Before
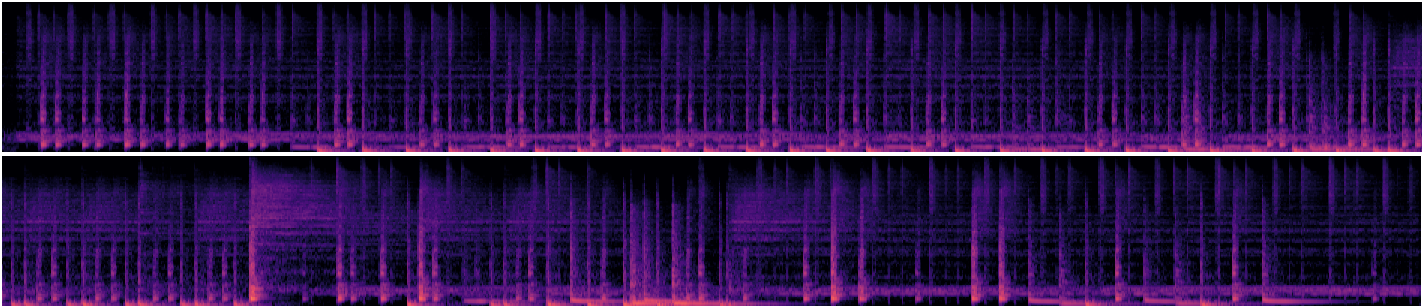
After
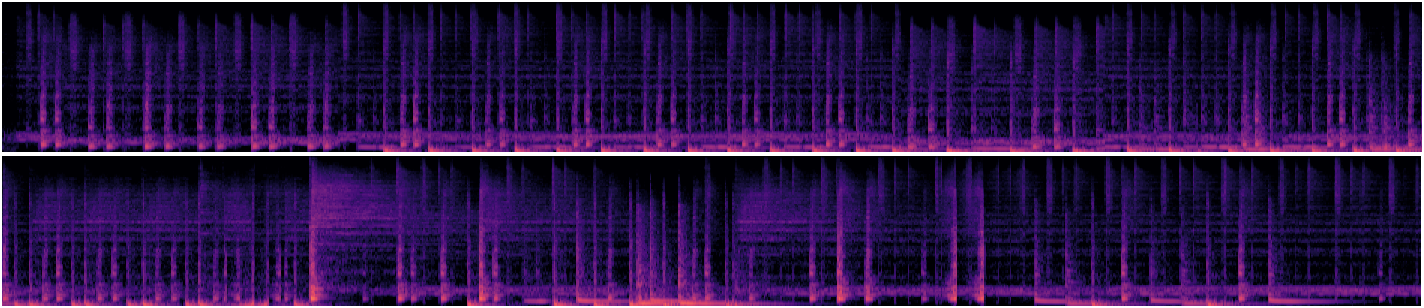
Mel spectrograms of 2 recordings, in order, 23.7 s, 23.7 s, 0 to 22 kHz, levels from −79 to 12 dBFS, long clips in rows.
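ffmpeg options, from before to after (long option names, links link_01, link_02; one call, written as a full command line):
ffmpeg -i in.wav -filter_complex "[0:a]asplit=11[link_01][link_02][link_03][link_04][link_05][link_06][link_07][link_08][link_09][link_10][link_11];[link_01]atrim=end=0.514[link_12];[link_02]atrim=start=0.51:end=2.26,asetpts=PTS-STARTPTS,asetrate=33516,aresample=44100,atrim=end_sample=101546,asetpts=PTS-STARTPTS[link_13];[link_03]atrim=start=2.256:end=6.944[link_14];[link_04]atrim=start=6.94:end=8.13,asetpts=PTS-STARTPTS,asetrate=30870,aresample=44100[link_15];[link_05]atrim=start=8.126:end=8.902[link_16];[link_06]atrim=start=9.458:end=13.182[link_17];[link_07]atrim=start=13.178:end=13.692,asetpts=PTS-STARTPTS,areverse[link_18];[link_08]atrim=start=13.688:end=15.902[link_19];[link_09]atrim=start=16.348:end=19.582[link_20];[link_10]atrim=start=19.578:end=20.302,asetpts=PTS-STARTPTS,areverse[link_21];[link_11]atrim=start=20.298[link_22];[link_12][link_13]acrossfade=duration=0.004:curve1=hsin:curve2=hsin[link_23];[link_23][link_14]acrossfade=duration=0.004:curve1=hsin:curve2=hsin[link_24];[link_24][link_15]acrossfade=duration=0.004:curve1=hsin:curve2=hsin[link_25];[link_25][link_16]acrossfade=duration=0.004:curve1=hsin:curve2=hsin[link_26];[link_26][link_17]acrossfade=duration=0.004:curve1=hsin:curve2=hsin[link_27];[link_27][link_18]acrossfade=duration=0.004:curve1=hsin:curve2=hsin[link_28];[link_28][link_19]acrossfade=duration=0.004:curve1=hsin:curve2=hsin[link_29];[link_29][link_20]acrossfade=duration=0.004:curve1=hsin:curve2=hsin[link_30];[link_30][link_21]acrossfade=duration=0.004:curve1=hsin:curve2=hsin[link_31];[link_31][link_22]acrossfade=duration=0.004:curve1=hsin:curve2=hsin" out.wav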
